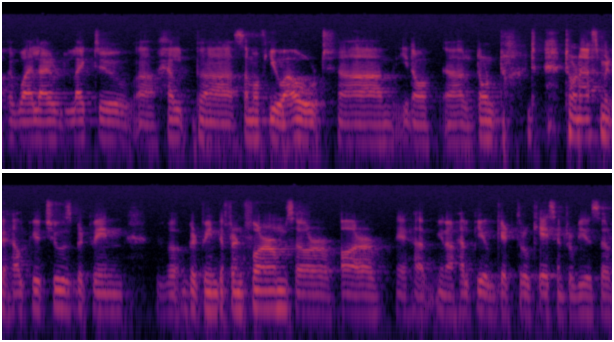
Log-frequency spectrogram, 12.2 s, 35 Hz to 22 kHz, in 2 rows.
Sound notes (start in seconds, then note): 5.1 laughs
